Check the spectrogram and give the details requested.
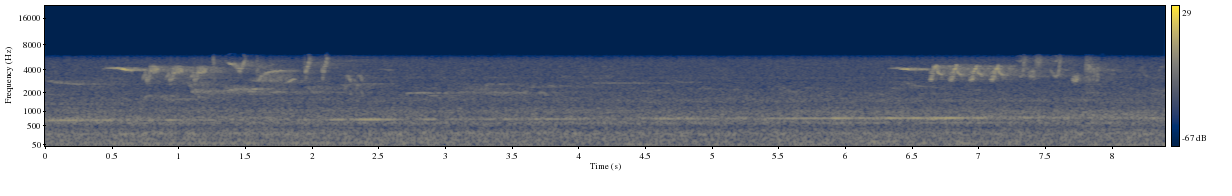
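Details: Common redstart male, Berlin, early morning of 10 May 2010, another redstart answering nearby: an opening run of high, quickly repeated notes ending in a rattly flourish, then a repeat of the phrase after a gap, over soft blackbird song and hum.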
